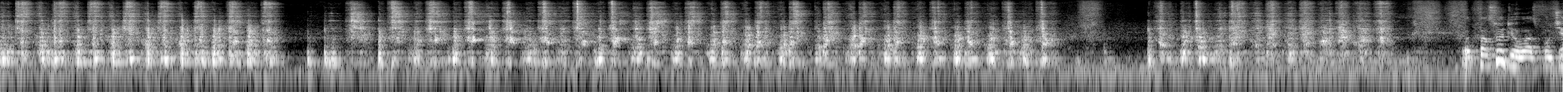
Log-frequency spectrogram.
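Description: A chisel scrapes rapidly at wood in quick, rasping strokes.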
